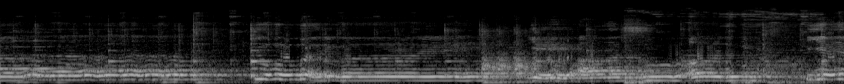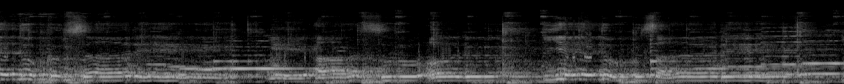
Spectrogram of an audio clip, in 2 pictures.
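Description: Music with a singing voice carrying a wavering melody over a low held note and a steady drum beat.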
